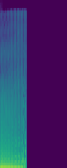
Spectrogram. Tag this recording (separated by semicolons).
basedrum; dance; distorted; drum; electro; hard; hardcore; hit; kick; percussion; trance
